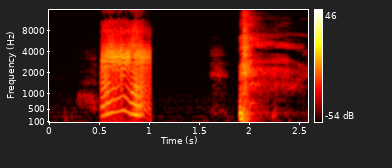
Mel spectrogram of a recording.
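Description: A loud fart with a buzzy, wavering pitch lasting about half a second, then after a brief pause a second, breathier, sputtering burst that trails off.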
